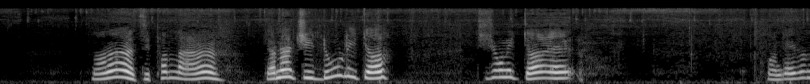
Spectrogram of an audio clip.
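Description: A person's voice speaking in three short bursts of phrases, over a faint steady high hiss.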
